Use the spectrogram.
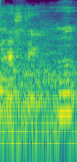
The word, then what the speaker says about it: Christina: That's how to say it. Like, Christina.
